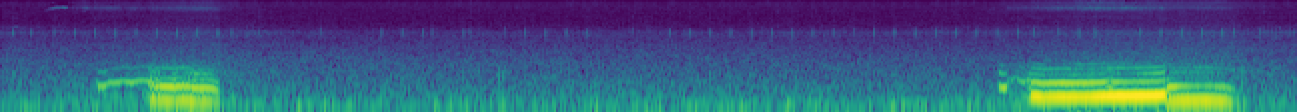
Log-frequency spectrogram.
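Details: Snoring: two soft, tonal snoring breaths about four seconds apart in a quiet room; ordinary snoring.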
